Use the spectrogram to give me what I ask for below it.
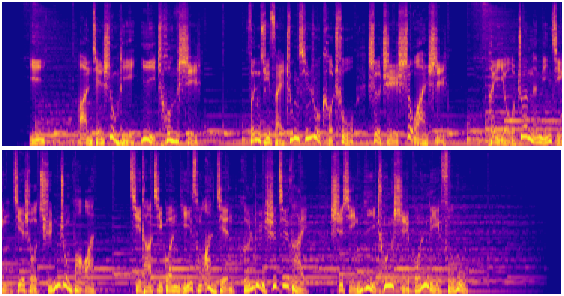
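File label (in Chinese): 男国大音-扫黑专题; 分局; 反腐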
